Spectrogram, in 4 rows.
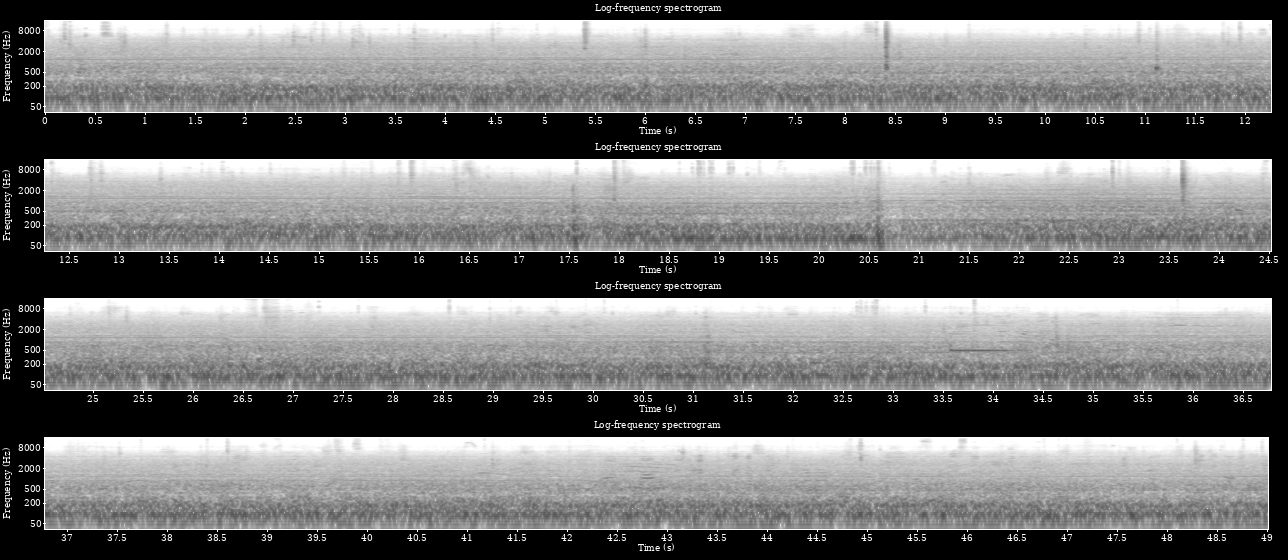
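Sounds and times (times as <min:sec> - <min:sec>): airplane cabin engine roar: 0:00.0 - 0:49.0
thin steady whine: 0:31.2 - 0:41.8.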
